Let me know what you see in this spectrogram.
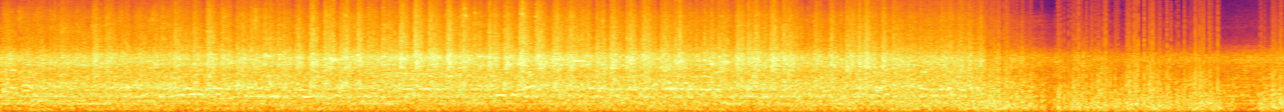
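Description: Mumbai suburban electric local train running at speed, heard from inside the carriage at the window grille: a loud, steady rush of wheels on rails and air with a fast, fine rattling clatter. About ten seconds in the high clatter falls away and the noise turns duller, with a brief dip.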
